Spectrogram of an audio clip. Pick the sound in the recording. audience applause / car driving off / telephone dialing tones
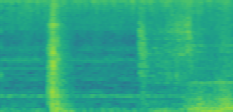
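car driving off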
